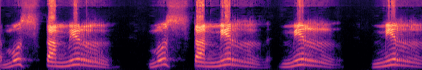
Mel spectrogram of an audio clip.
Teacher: रा की अदायगी में जबान कप कपाए, इसमें राशा या लर्जा हो, सिर्फ रा में पाई जाती है। देखिए, खुसूसन जब रा के ऊपर शद हो और उसके ऊपर हम वक्फ करें तो ज्यादा वाज़ेह हो जाता है। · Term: मुशाबहत तकरार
